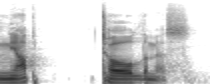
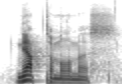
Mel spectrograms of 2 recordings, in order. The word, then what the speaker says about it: Neoptolemus: N-E-O-P, so Neoptolemus. Neoptolemus.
